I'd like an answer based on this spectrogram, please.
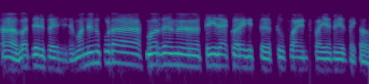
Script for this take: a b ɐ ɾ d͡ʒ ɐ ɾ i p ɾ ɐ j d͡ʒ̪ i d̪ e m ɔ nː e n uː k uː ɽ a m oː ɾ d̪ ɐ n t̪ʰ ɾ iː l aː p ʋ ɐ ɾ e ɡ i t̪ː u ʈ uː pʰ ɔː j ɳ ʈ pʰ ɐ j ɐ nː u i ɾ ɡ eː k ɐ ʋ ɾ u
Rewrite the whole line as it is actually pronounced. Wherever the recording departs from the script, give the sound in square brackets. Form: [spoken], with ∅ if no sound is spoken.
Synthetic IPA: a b ɐ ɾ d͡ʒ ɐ ɾ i p ɾ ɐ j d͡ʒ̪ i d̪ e m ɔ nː e n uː k uː ɽ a m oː ɾ d̪ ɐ n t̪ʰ ɾ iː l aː [k] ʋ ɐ ɾ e ɡ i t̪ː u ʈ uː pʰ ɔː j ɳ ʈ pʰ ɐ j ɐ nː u i ɾ [b] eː k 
